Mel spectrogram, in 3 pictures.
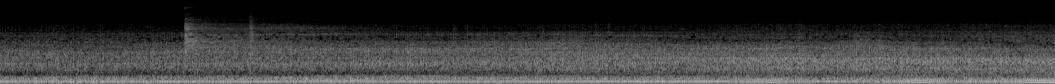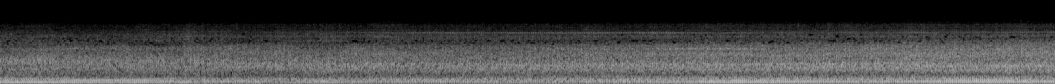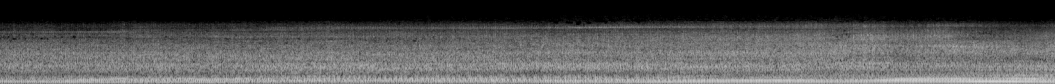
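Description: Engine of a heavy truck loaded with sugarcane pulling across a field, its note rising and falling several times as it works, growing louder toward the end as it closes in.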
